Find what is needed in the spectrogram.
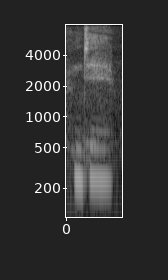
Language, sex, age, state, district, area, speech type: Assamese, female, 18-30, Assam, Kamrup Metropolitan, urban, spontaneous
